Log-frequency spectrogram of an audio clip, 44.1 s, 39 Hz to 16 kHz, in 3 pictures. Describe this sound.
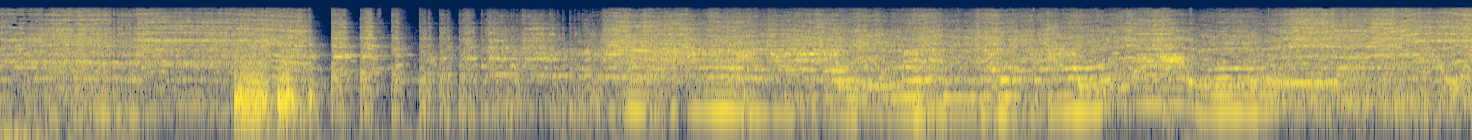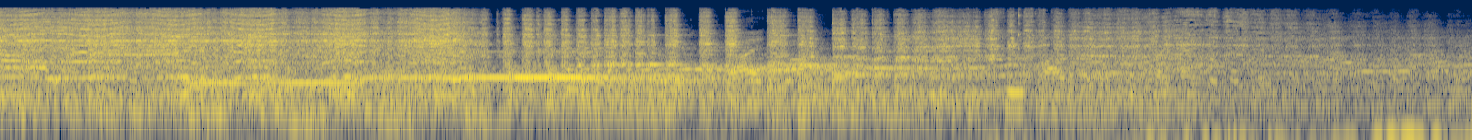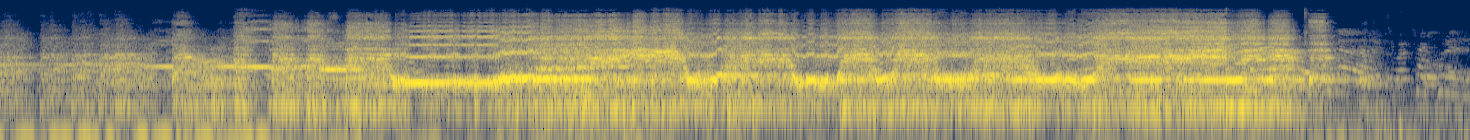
Intonomuri Documentation 01
Recording of students building intonomuri instruments for an upcoming Kronos Quartet performance.
intonomuri, woodwork, workshop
